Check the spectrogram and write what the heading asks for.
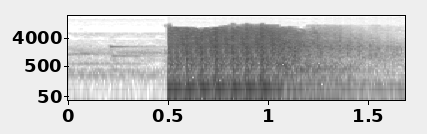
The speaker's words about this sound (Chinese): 一梭子子弹转瞬间打完，枪声一停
